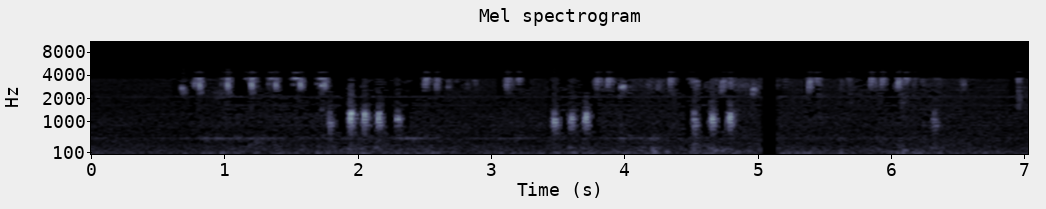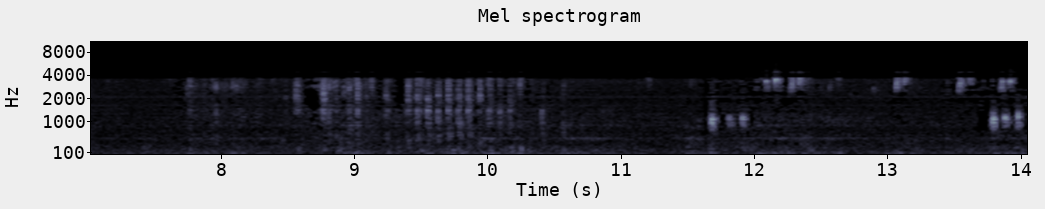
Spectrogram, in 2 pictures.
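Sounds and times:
ducklings peeping: 0:00.6 - 0:14.0.

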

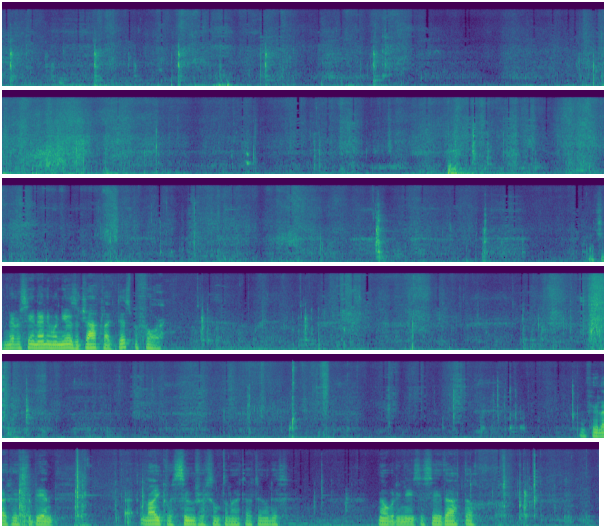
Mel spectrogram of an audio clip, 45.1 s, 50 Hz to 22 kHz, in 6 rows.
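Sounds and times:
light clicks and knocks of metal: 0:00.0 - 0:05.1, 0:24.1 - 0:30.8, 0:43.4 - 0:45.0.

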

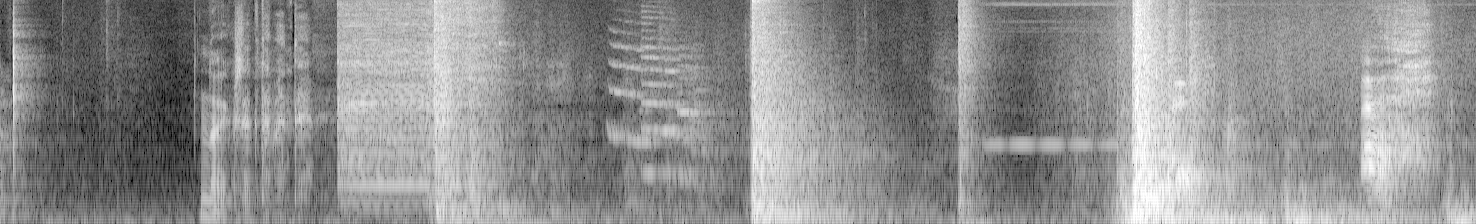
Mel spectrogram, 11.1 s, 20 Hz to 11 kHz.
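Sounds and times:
thin electric buzz: 0:02.5 - 0:03.9
hard slam: 0:05.6 - 0:06.7, 0:08.3 - 0:10.0
head slammed onto table booming: 0:08.4 - 0:09.3.

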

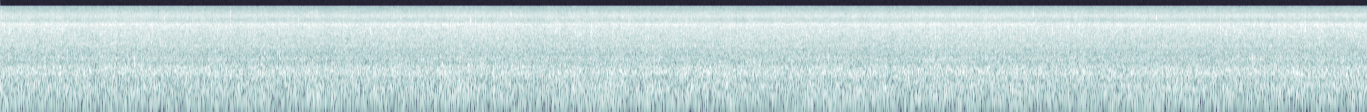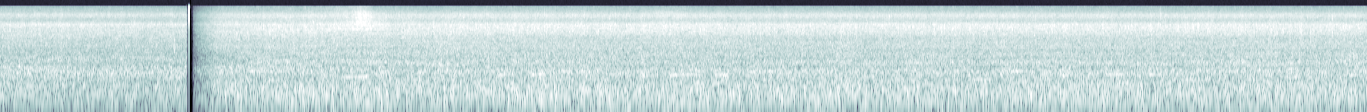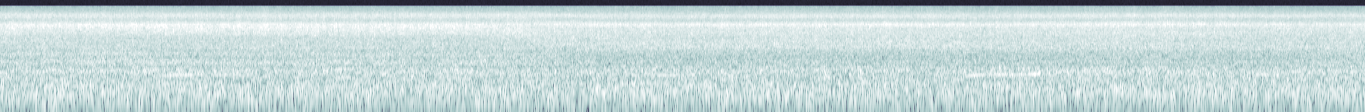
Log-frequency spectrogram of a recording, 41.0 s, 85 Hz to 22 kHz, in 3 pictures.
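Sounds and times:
river rapids roaring over rocks: 0:00.0 - 0:40.9.

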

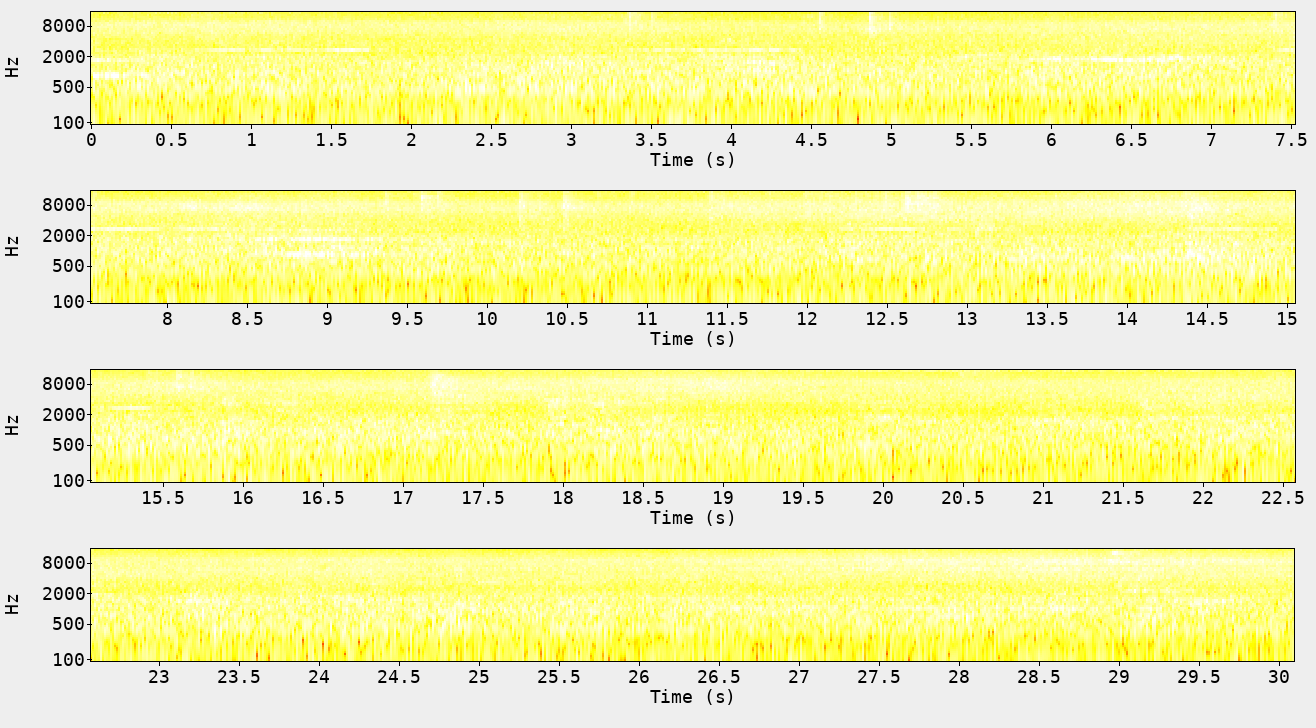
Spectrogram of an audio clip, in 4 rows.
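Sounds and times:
subway train rumbling past: 0:00.0 - 0:30.0
faint high-pitched train tones: 0:02.8 - 0:09.9, 0:12.0 - 0:13.5.

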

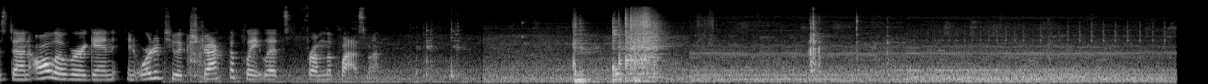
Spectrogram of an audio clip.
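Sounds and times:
machine hum: 0:01.6 - 0:11.8
metallic lid clatter: 0:01.8 - 0:02.2, 0:06.1 - 0:06.8.

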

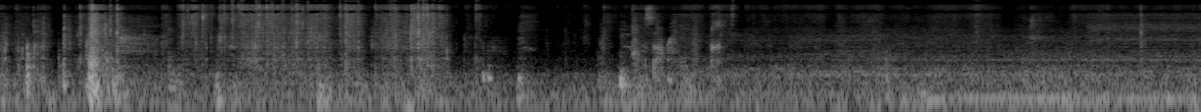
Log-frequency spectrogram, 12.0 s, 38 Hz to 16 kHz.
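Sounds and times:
paper rustling and crinkling: 0:00.0 - 0:04.9.

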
